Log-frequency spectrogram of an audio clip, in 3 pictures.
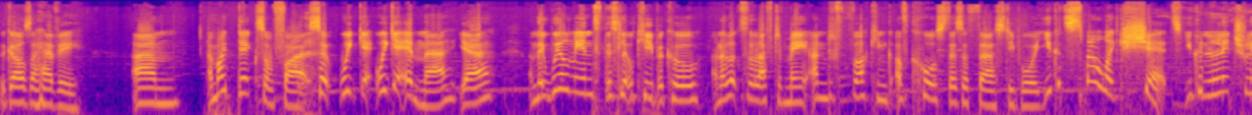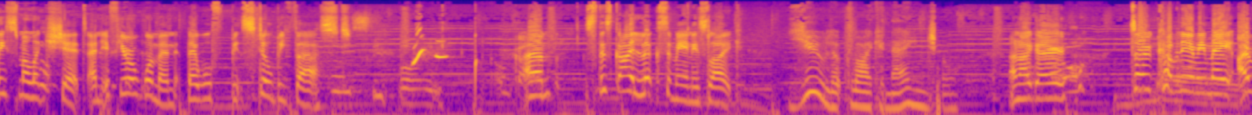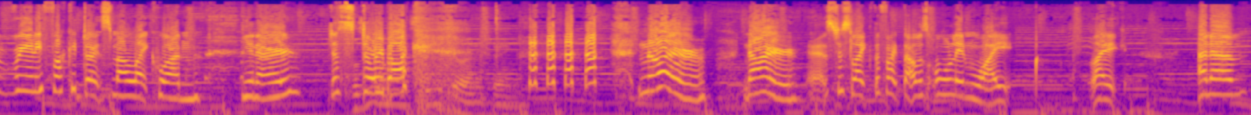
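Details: Tourette syndrome in a female speaker, with involuntary vocal tics including coprolalia interrupting her narration.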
